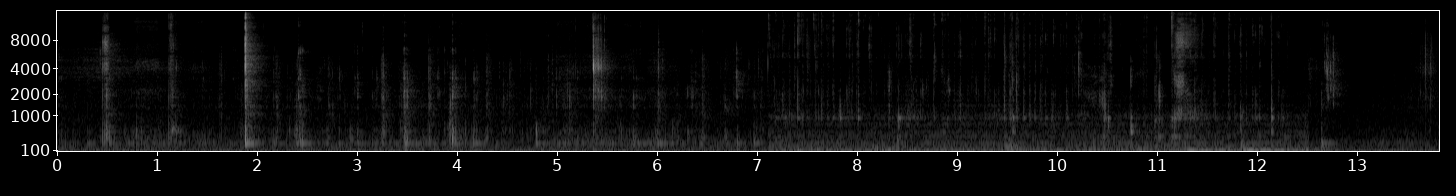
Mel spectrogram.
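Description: Close-miked chewing of a soft scrambled-egg and sausage sandwich on white bread: soft wet mouth sounds and small clicks, with two sharper clicks about two and five seconds in. A low rumble comes in about halfway and fades near the end.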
